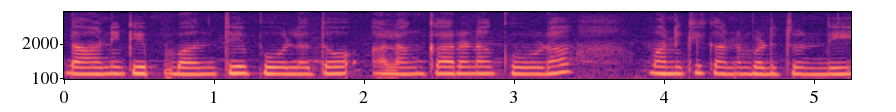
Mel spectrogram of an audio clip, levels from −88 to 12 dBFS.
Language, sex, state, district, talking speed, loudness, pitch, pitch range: Telugu, female, Andhra Pradesh, Anantapur, 70 wpm, -15 LUFS, 255 Hz, 245-260 Hz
